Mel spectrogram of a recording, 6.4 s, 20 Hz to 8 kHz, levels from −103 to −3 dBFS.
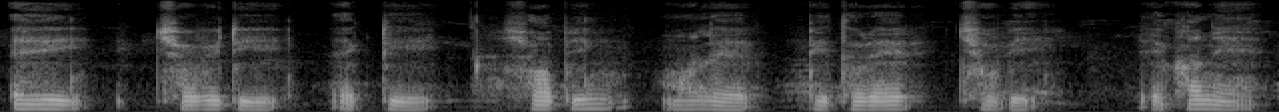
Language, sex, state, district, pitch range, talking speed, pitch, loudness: Bengali, female, West Bengal, Kolkata, 105-115 Hz, 75 wpm, 110 Hz, -46 LUFS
